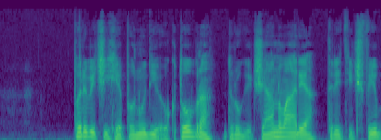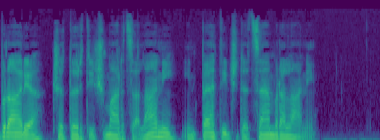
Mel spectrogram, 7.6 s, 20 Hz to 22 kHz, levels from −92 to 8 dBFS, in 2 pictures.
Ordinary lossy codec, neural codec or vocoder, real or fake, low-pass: MP3, 64 kbps; none; real; 19.8 kHz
